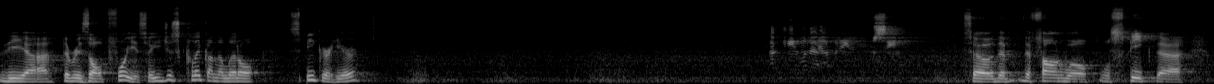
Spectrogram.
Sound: pause

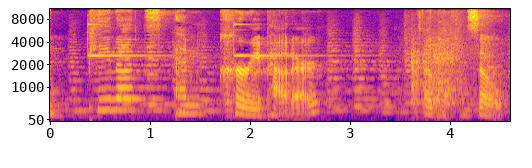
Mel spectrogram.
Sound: bell dinging

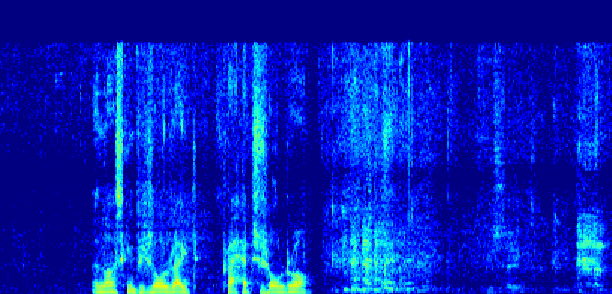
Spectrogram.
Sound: laughter

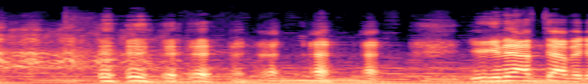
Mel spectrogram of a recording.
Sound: laughs

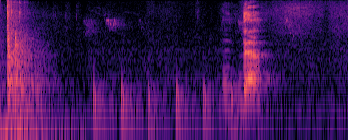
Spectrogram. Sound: knocks on door

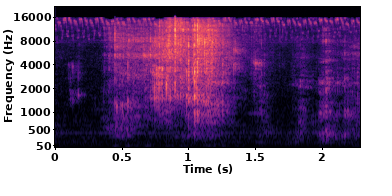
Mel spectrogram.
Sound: crunch

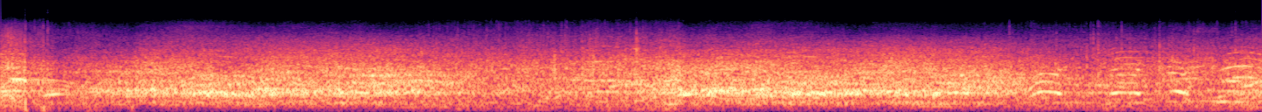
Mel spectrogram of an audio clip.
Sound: chanting

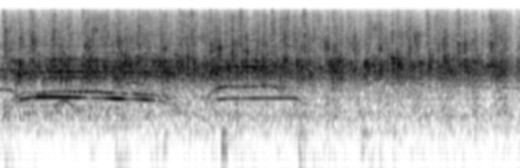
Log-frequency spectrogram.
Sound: attendees applauding

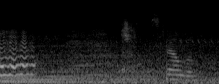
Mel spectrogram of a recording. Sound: children laughing

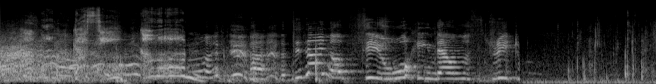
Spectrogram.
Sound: whispering

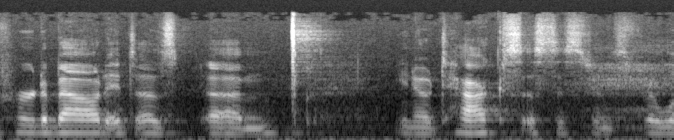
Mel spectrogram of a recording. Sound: clicks Tongue

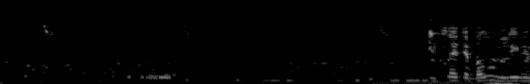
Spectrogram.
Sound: birds chirping

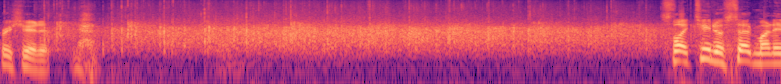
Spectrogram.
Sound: applause

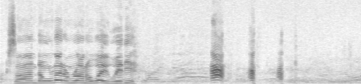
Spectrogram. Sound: laughing

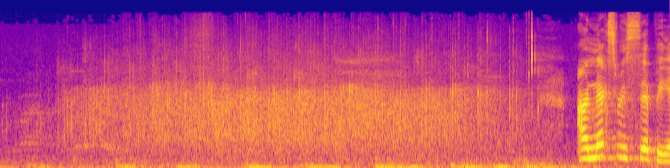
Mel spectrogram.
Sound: applause

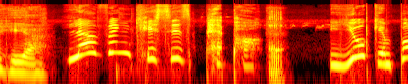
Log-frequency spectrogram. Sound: snorts

